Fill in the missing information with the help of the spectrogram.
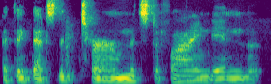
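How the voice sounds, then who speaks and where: A man's voice: lowish voice, level tone, measured pace, a little mellow. A man making a comment in a committee conference call. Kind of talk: meeting comment.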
